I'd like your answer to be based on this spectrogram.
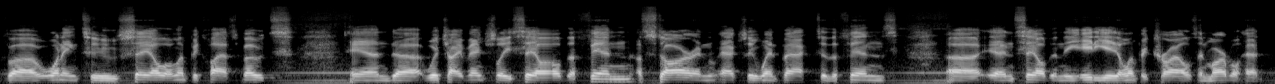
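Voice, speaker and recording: A man in his sixties answering interview questions in a halting way, with many fillers and repeated words. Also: on the low side, level tone, clear, resonant tone, low-quality recording. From United States. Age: 60s. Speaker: guest sailor.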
